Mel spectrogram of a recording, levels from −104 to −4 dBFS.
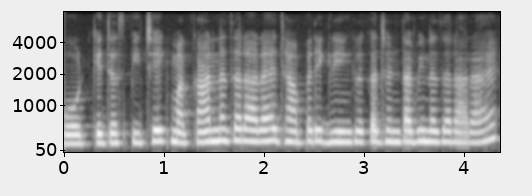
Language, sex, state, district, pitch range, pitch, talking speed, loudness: Hindi, female, Bihar, Katihar, 215-235 Hz, 225 Hz, 345 wpm, -13 LUFS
